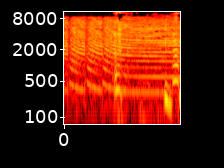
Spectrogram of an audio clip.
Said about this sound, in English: Know what that was? That was an air horn coming straight off my iPad. And through our new mixer. Through a very cheap but well-reviewed audio mixer.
